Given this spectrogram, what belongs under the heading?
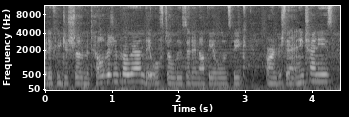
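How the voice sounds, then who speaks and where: With music in the background, a woman talks at a medium pitch. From Texas, USA. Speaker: linguistics student. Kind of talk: casual vlog talk to camera.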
